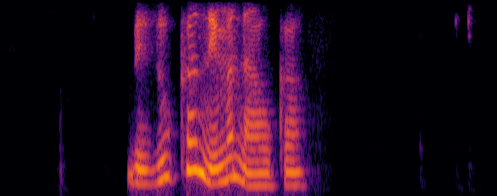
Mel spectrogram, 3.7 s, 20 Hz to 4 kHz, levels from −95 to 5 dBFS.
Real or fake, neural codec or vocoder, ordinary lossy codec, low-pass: real; none; Opus, 16 kbps; 3.6 kHz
